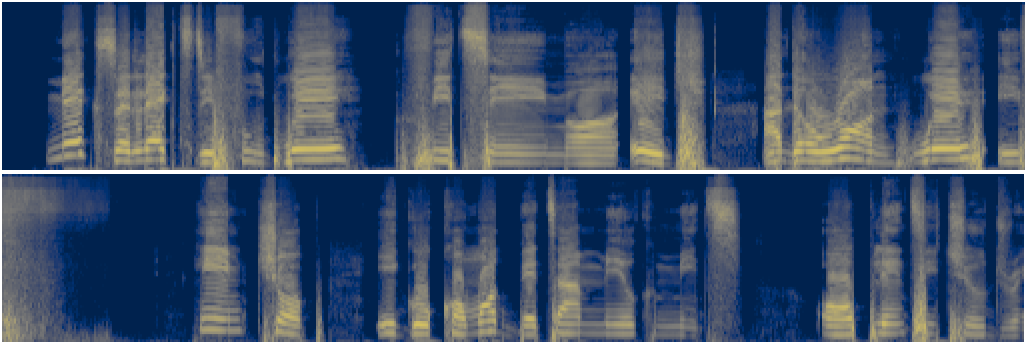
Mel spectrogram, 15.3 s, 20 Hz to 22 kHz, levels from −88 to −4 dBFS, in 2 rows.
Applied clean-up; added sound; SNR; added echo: none; none; none; none.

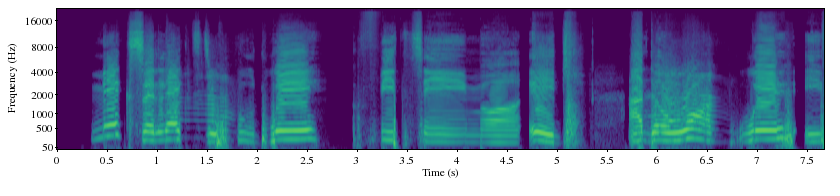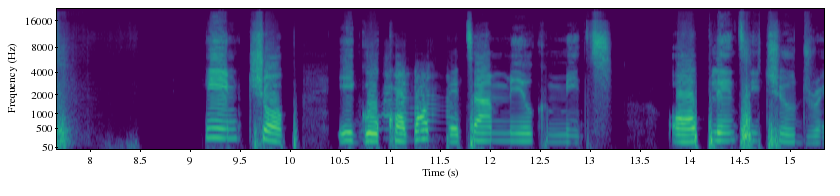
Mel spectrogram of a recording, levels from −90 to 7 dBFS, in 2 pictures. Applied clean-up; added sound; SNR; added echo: neural mask model RNNoise.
